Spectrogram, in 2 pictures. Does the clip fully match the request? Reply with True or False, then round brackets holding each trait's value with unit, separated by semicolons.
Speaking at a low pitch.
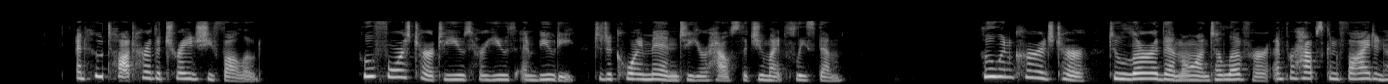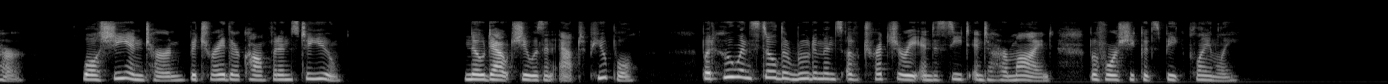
False (225 Hz)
